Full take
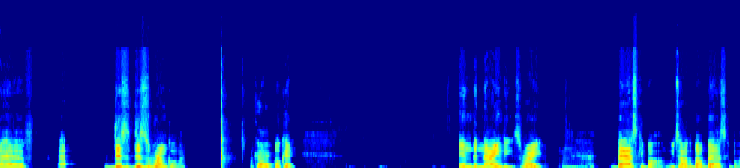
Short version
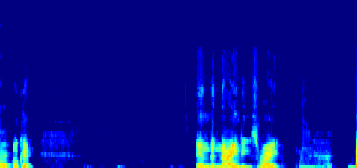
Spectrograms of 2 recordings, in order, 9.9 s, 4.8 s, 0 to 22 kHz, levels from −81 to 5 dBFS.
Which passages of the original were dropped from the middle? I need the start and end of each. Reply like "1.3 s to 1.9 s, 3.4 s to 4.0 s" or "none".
none

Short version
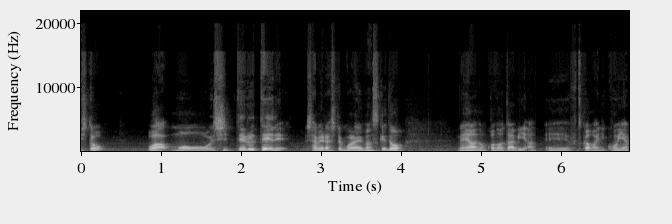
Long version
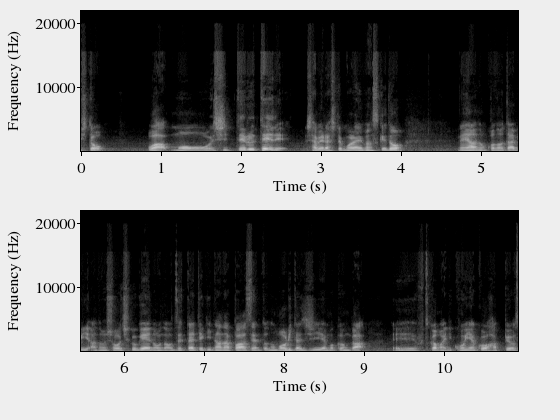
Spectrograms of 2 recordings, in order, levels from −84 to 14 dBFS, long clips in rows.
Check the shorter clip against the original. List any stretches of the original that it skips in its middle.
5.7 s to 9.2 s

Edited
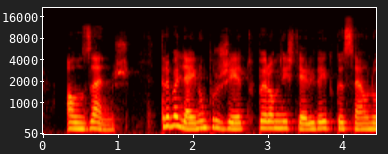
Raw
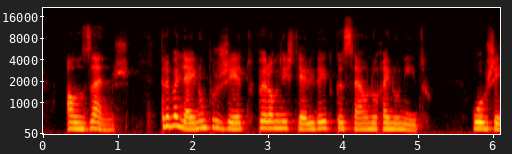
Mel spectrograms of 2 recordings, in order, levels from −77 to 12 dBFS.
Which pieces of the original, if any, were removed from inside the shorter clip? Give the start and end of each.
none

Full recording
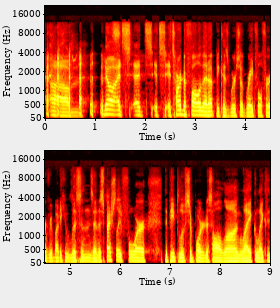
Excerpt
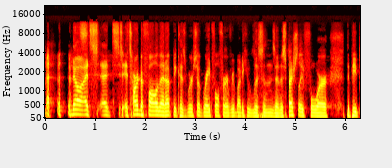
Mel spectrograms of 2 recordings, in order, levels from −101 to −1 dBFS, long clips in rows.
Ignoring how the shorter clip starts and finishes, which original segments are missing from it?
2.1 s to 2.3 s

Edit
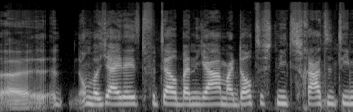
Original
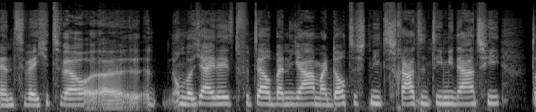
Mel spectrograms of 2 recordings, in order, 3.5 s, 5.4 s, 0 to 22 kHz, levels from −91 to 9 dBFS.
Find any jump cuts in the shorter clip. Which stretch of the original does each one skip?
none

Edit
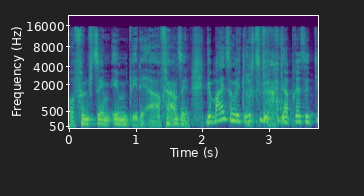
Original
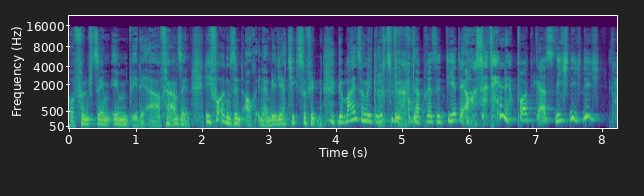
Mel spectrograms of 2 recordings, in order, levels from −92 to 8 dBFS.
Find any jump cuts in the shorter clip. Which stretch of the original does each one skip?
2.0 s to 4.0 s

